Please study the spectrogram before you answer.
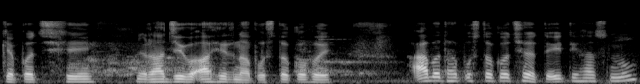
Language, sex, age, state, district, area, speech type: Gujarati, male, 18-30, Gujarat, Rajkot, rural, spontaneous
